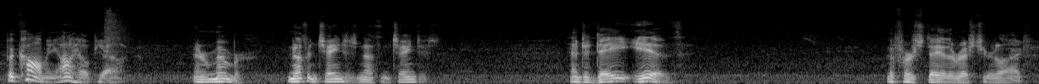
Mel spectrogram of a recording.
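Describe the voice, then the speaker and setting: A man's voice: lowish voice, expressive, unhurried, long pauses, slight background noise. Folksy middle-aged man, lo-fi sound. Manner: folksy, repeats himself, emphatic rises on key words. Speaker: vlogger offering relocation advice. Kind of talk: casual to-camera vlog pitch. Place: quiet rural home.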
